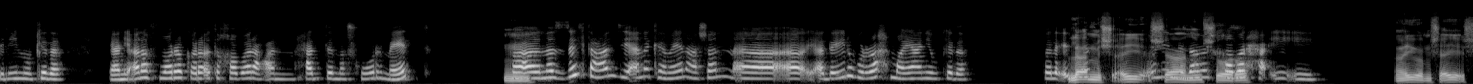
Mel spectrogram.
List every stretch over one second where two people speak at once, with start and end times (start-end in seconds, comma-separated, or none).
10.7-12.6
